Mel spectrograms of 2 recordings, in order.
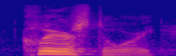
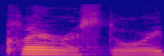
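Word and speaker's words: clerestory: Clear story. And it's, some people have pronounced it Clara story, but it's clear story.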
